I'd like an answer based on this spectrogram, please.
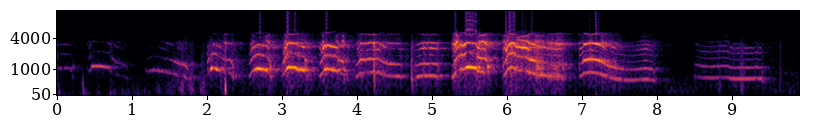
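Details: Pet dog howling indoors in a long run of pulsed, wavering howls, about two per second, rich in harmonics, swelling and then sliding down into a drawn-out whining tail after a short pause.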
